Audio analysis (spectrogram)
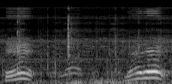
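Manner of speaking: shouted call for medic. Real, not acted. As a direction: yell it across the field. Airsoft game, calling for medic.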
